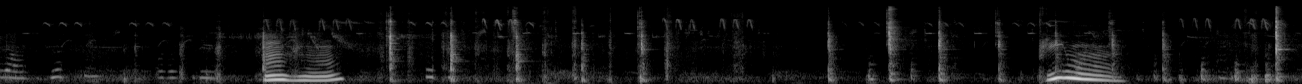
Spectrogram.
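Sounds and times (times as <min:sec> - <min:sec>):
birds chirping: 0:00.0 - 0:13.0
sharp clicks and knocks: 0:08.3 - 0:13.0.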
